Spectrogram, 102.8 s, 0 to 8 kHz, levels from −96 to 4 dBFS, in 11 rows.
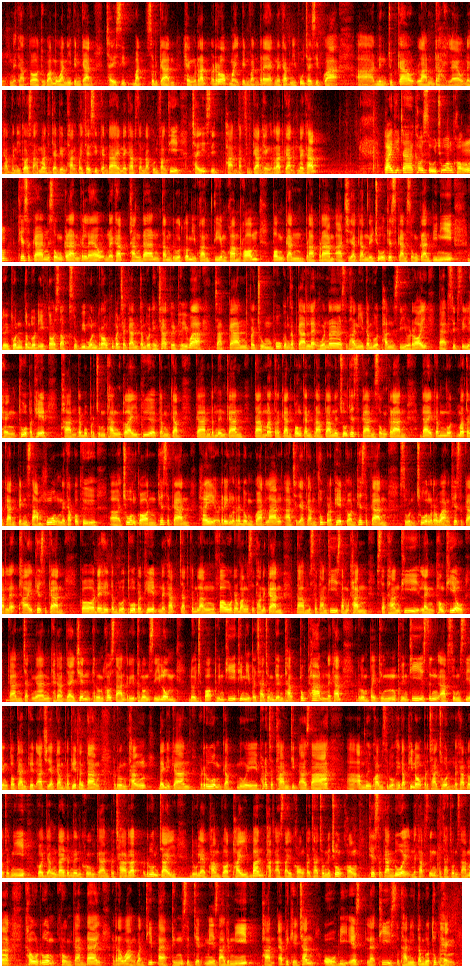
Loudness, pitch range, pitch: -23 LUFS, 120-145 Hz, 125 Hz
